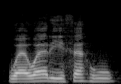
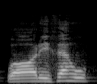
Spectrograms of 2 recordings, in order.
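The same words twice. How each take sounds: First: Two distinct waw sounds are heard at the start. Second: Only one waw sound is heard at the start. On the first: The speaker calls it right. "فين يا عم الواوين؟" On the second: The speaker calls it wrong. "ما قلتش وورثه"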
